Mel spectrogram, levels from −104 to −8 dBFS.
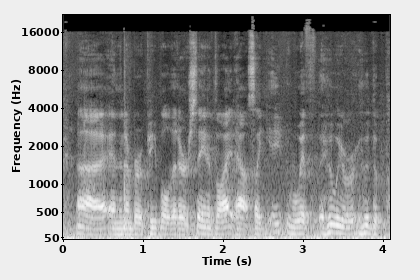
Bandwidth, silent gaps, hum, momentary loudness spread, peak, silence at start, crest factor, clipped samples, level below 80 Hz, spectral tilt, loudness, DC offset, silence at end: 18.5 kHz; none; none; 4 LU; -6 dBFS; 0 s; 10 dB; under 0.1%; -24 dBFS; -6.5 dB/octave; -18 LUFS; under 0.1%; 0 s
